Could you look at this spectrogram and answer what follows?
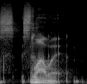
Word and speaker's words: Slaithwaite: Slowett. I'm just naming places now that I think are over there. That's how it's pronounced though. Even though it's like written Slaithwaite, it's called Slowett.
